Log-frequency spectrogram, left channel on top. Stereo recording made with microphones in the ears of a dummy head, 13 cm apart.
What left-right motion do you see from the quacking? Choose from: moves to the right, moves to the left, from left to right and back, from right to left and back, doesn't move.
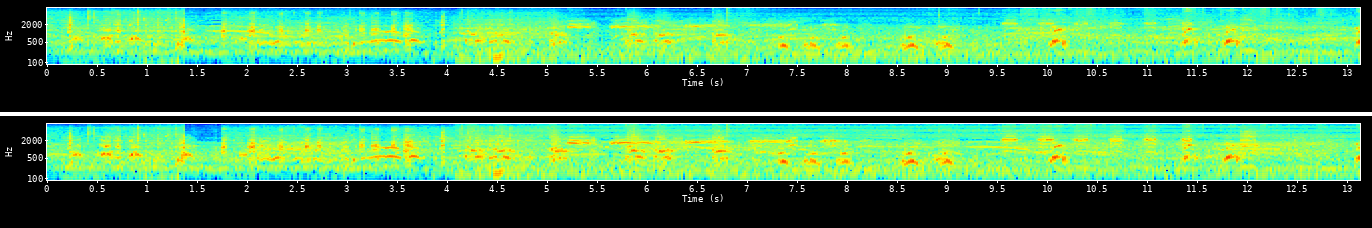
moves to the right.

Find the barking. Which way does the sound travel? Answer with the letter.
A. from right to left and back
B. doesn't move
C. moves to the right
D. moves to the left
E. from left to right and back
D.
